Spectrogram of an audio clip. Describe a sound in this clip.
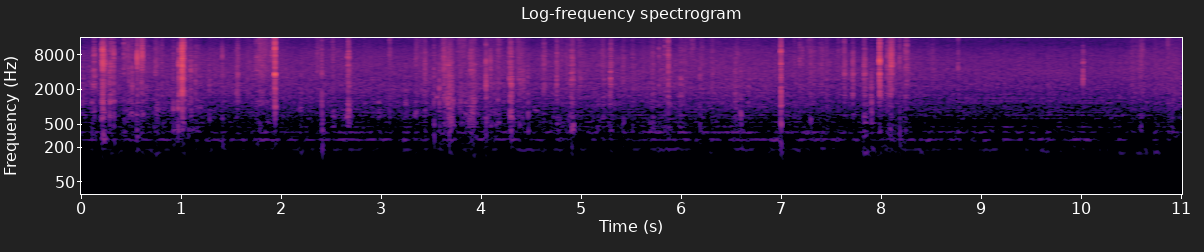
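A small cardboard box taps against a surface.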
